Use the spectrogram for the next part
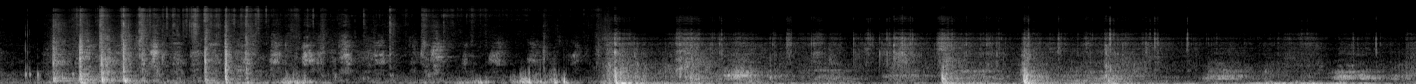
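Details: Raw-fed pit bulls crunching raw quail and giant sea bass skin: dense bursts of crackling chews and bone snaps for about six seconds, then quieter mouthing with soft low cooing pulses in the background.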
